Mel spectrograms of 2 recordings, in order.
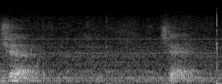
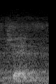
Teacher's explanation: you can hear people saying square, fair, sit on a chair, chair. In other words, producing a long monophthong, chair.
